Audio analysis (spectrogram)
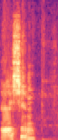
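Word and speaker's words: Ausome: We've got the Morphe M431 tiny little pencil brush, and today I'm going to use, it says A-U-S-O-M-E, so I assume you pronounce it awesome, but it's not spelled the same.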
